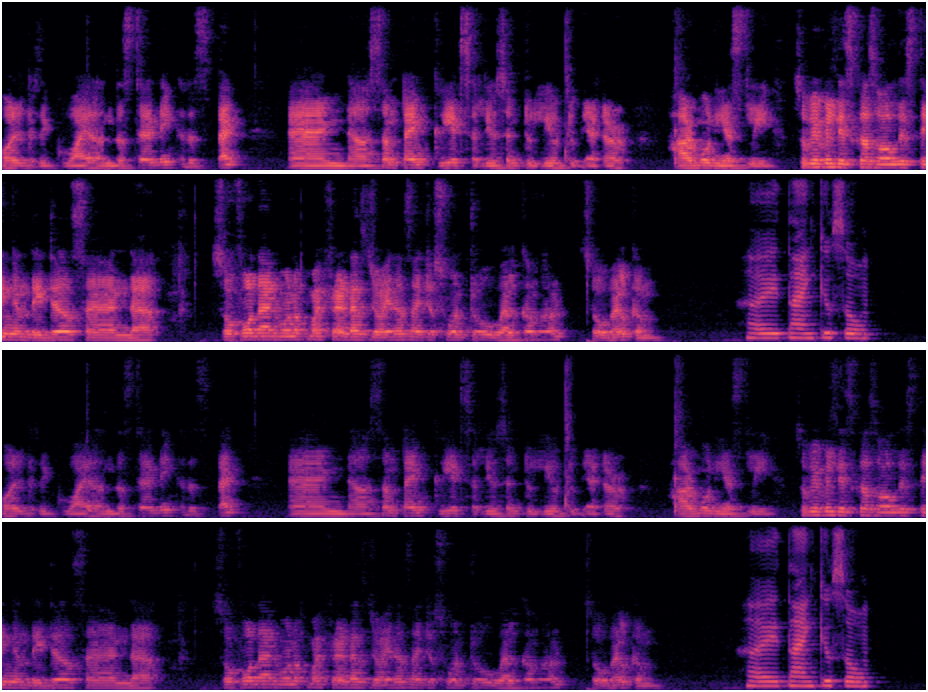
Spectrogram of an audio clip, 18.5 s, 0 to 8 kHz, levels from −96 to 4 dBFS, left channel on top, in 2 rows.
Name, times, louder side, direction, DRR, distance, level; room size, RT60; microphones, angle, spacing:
voice 1, 0.0-2.4 2.9-6.3 6.7-10.8 11.4-14.9 15.1-15.8, left 8 dB, 75° left, 0.3 m, -33 dB
voice 2, 16.6-17.9, equal, 5° right, 0.4 m, -34 dB
7.1 x 3.0 x 5.5 m
head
